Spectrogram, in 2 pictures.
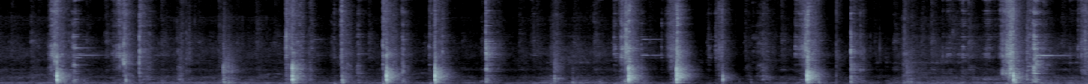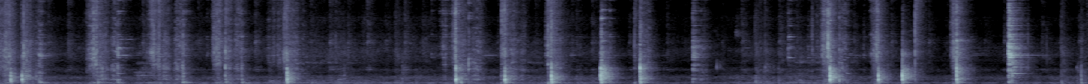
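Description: Kitchen knife chopping red bell pepper on a wooden cutting board: sharp, irregular knocks of the blade striking the board, often less than a second apart, with short pauses between runs of cuts.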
